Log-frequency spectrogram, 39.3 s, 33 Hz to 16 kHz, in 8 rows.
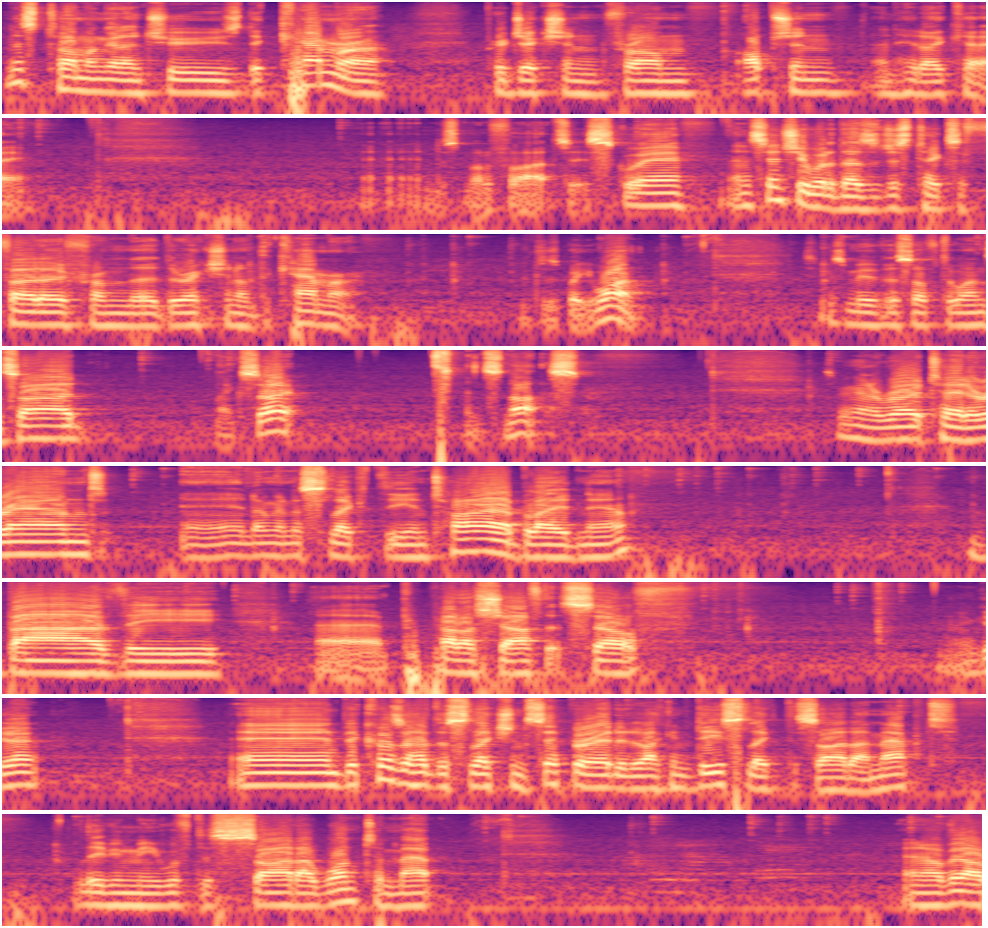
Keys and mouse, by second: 1.4 click, 3.6 click, 5.0 click, 6.6 click, 9.3 alt+middle click, 10.3 alt+middle click, 11.1 alt+middle click, 12.2 alt+middle click, 13.3 alt+middle click, 14.0 alt+middle click, 14.7 click, 15.8 click, 18.9 alt+click, 20.1 alt+click, 20.5 alt+middle click, 20.8 alt+right click, 21.0 alt+click, 22.9 alt+click, 23.1 alt+right click, 23.4 alt+middle click, 23.6 alt+right click, 24.0 alt+click, 24.3 alt+middle click, 24.6 alt+right click, 24.9 alt+click, 25.5 alt+click, 27.3 alt+click, 28.8 ctrl+shift+click, 29.1 alt+click, 31.0 alt+middle click, 32.2 alt+middle click, 32.5 alt+right click, 33.3 ctrl+click, 34.8 alt+middle click, 36.5 alt+click, 37.0 alt+middle click, 37.7 alt+click, 38.3 alt+right click, 38.5 alt+click, 39.1 alt+middle click.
